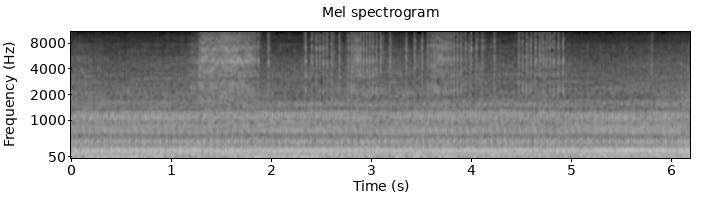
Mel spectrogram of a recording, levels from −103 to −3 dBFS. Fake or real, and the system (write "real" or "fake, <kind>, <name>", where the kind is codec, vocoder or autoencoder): real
